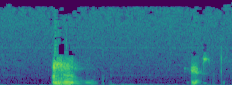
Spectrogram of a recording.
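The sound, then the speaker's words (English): Someone clears their throat twice as if something is caught in it: a strong, rough burst, then a shorter, weaker one after a brief pause. “No, it was me. I kind of had something caught my throat. I'm sorry.”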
